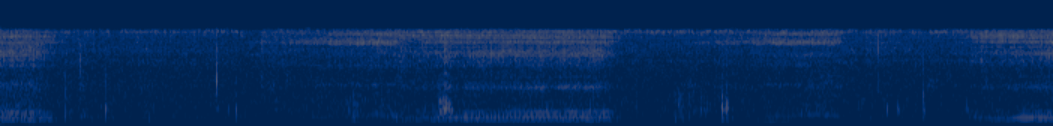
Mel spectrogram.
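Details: Snoring: regular rattling snores on each breath in, with quiet pauses between them and faint room noise.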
